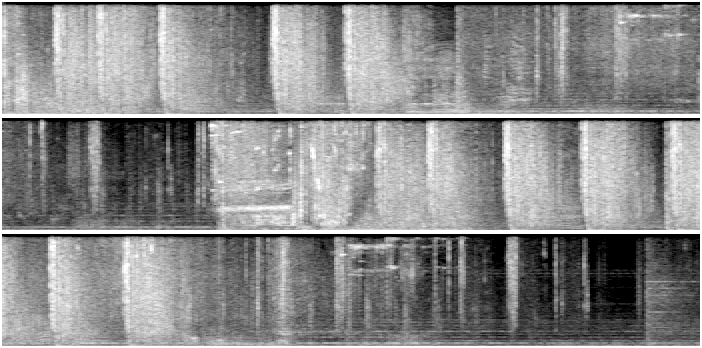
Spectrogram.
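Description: Repeated gunshots in the video game Alan Wake II ring out in sharp, spaced bursts over a long stretch, with echoing tails and a low ambient hum beneath; a faint voice appears now and then.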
